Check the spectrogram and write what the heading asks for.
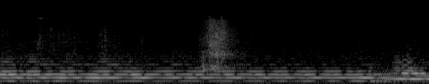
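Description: Saxophone holding a long, steady low note, then moving to a higher note near the end. A single soft percussion stroke comes about halfway through.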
